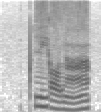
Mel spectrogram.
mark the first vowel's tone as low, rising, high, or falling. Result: high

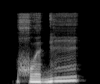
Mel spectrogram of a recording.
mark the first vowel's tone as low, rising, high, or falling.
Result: low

